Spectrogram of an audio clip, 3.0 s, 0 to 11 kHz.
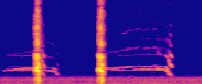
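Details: Two peregrine falcon chicks begging as the mother brings food to their nest on Axel Tower in the Netherlands, midday 19 April 2022. Two sharp, loud bursts, each trailed by a long, thin, level whistle that drops at the end.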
